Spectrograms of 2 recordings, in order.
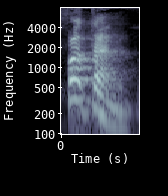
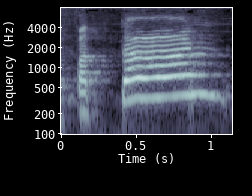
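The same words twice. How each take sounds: First: The t sound is short, single. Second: The t sound is held long, doubled. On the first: It means a young man. "itu anu nama saya, hei pemuda" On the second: It means a slanderer. "itu artinya tukang fitnah"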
